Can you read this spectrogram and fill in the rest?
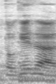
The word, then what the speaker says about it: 土下座: 嗯，我们从半泽直树的第一季开始，我们就发现到它一直都有一个土下座，念作 dogeta 这样子的一个套路。关于土下座，你可以去理解，它是一个日本特有的以个人的方式，仪式化的呈现一个最高规格的道歉表达方式。从资料上来看，土下座可以分作三种，就是黑色 kuro dogeta，还有白的 shiro dogeta，还有假装的 nisei。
